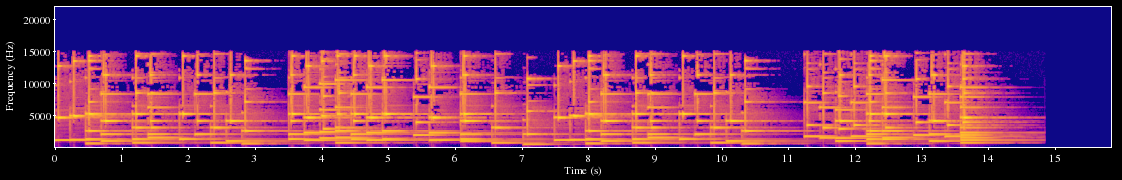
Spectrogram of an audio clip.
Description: Superstar Music Box - Scott Joplin The Entertainer 6Z music box melody
Full range 60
